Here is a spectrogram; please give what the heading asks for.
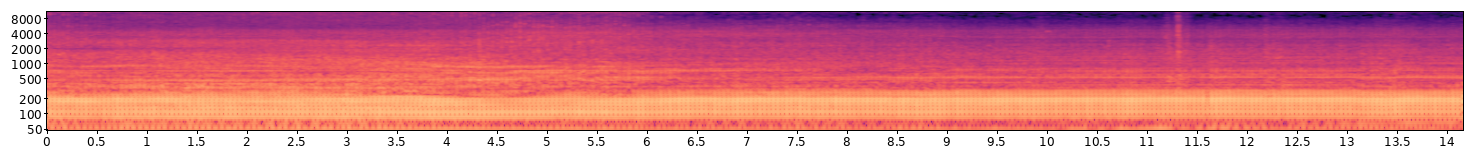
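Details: Free riding lawnmower, a little dusty, obtained from someone's property, started up to ride around: steady, even low thrum with a regular beat around 220 a minute, no knocks or misses; normal running.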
